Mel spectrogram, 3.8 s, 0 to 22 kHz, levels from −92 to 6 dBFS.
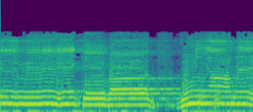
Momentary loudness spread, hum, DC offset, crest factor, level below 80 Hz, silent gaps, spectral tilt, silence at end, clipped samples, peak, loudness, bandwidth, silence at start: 3 LU; none; under 0.1%; 6 dB; -34 dBFS; none; -5.5 dB/octave; 0 s; under 0.1%; -2 dBFS; -8 LUFS; 8 kHz; 0 s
